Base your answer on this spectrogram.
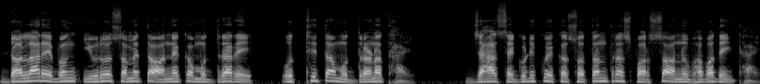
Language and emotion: Odia, neutral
